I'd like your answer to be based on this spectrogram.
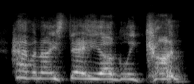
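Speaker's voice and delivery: high shouted mock insult; retold angry yell. Musician retelling the homeowner's insult, mock angry shout. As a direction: spit it out like the furious homeowner. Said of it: "she's like".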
